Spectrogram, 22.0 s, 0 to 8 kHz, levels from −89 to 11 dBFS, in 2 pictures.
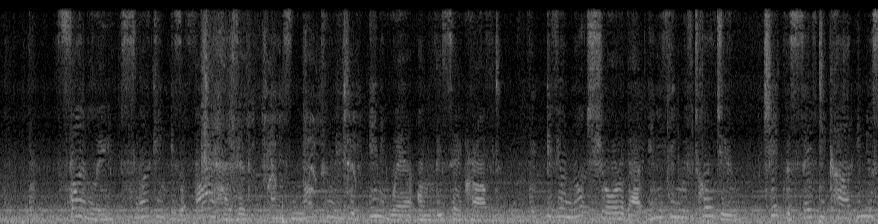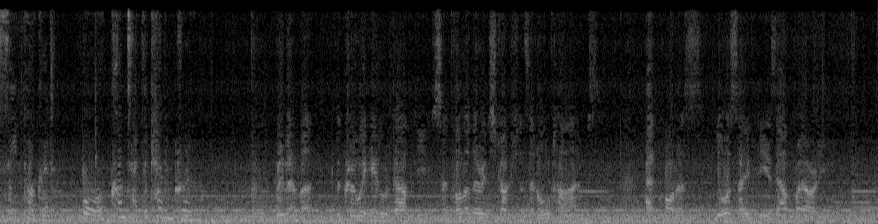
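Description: No technical faults can be heard in this audio.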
